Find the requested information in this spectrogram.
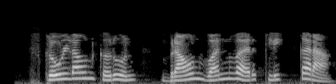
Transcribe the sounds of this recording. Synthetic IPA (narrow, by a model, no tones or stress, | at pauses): skɾolɖaunkəɾuːn | bɾaunʋənʋəɾklikːəɾa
